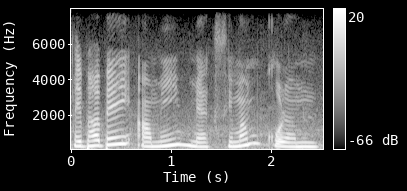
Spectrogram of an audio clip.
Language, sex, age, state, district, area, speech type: Bengali, female, 18-30, West Bengal, Murshidabad, rural, spontaneous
